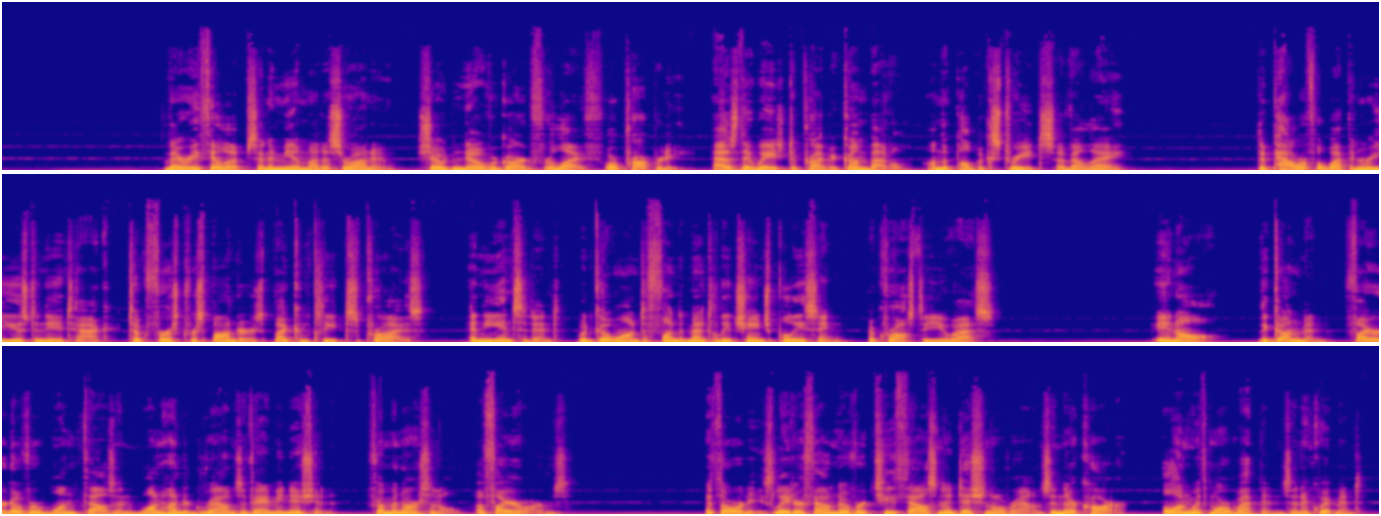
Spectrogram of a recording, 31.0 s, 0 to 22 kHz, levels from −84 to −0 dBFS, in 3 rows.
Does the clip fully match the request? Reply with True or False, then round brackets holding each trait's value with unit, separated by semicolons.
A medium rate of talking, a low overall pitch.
True (160 wpm; 110 Hz)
